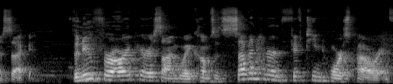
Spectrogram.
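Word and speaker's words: Purosangue: naming not mine that being the new Ferrari parasangway yes that's how you say it don't crack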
